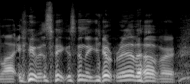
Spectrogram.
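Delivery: chuckling through the words; laughing. Real, not acted. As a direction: let the laugh spill into it.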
